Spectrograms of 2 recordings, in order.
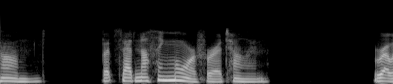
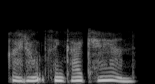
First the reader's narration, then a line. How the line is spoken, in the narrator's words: Aelin breathed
